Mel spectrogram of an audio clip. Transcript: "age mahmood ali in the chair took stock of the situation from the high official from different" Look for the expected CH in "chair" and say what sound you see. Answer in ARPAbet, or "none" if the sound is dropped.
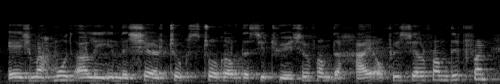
SH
